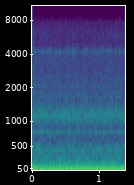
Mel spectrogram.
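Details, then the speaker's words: Caterpillar 3126E diesel truck losing power with a skip, injector cut-out test via Caterpillar software: steady idle with even pulses, no change when this cylinder is cut, so it is doing nothing; bad injector, to be replaced. "it's doing nothing so that's where I'm guessing I'll rip it out"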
